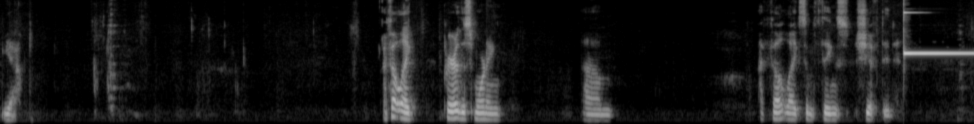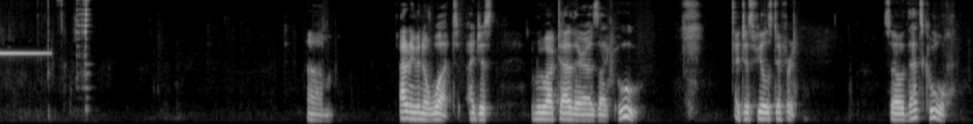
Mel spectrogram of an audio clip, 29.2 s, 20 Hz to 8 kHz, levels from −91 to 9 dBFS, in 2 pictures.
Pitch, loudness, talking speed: 150 Hz, -22 LUFS, 80 wpm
